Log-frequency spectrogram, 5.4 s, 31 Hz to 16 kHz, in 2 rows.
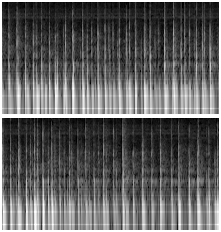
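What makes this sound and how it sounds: A black, cylindrical, hollow plastic portable bluetooth speaker is held above the microphone and tapped and scratched with fingertips and nails. A fast, steady run of around 40 short, dull, deep knocks is heard, each dying away almost instantly, with faint scratchy brightness between them. The sound stays heavy and low, with very little high content.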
